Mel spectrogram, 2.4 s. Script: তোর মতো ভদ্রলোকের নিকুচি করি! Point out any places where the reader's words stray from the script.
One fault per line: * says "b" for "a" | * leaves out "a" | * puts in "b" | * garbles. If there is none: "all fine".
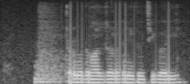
all fine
